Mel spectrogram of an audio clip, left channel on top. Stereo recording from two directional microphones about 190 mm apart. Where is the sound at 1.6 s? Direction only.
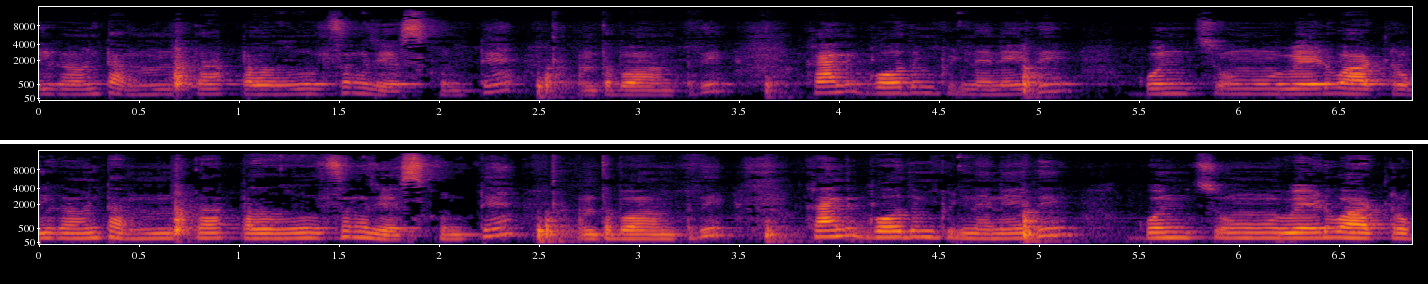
40° right (ahead or behind).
